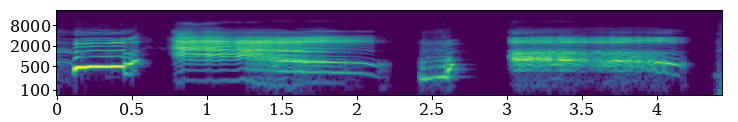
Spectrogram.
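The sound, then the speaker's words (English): A mournful keening wail of mourning: several drawn-out, loud cries rise and waver in pitch, breaking off between short gasping pauses, with no spoken words. “Keening is when you kind of wail and, you know, scream and kind of mourn someone at a wedding, at a funeral.”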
